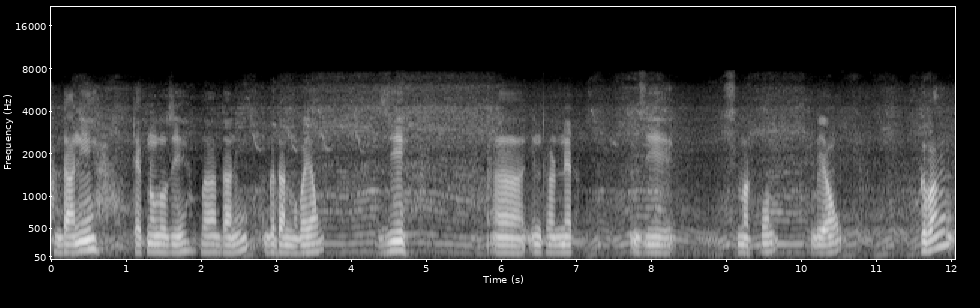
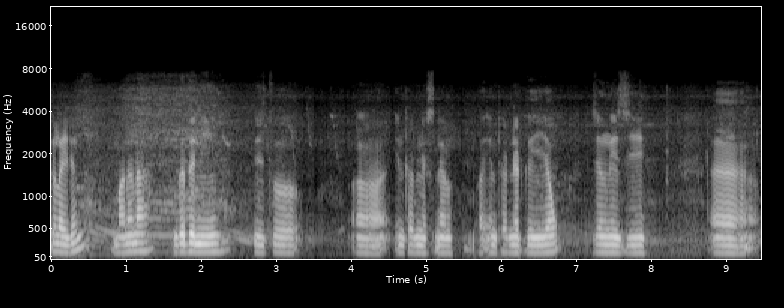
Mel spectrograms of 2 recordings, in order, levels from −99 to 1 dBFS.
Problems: low volume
